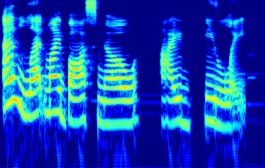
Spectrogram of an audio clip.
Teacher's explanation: I'd be late goes down in inflection.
